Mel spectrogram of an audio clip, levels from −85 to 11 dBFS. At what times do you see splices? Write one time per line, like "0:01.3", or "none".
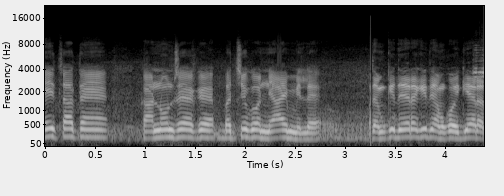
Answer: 0:03.4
